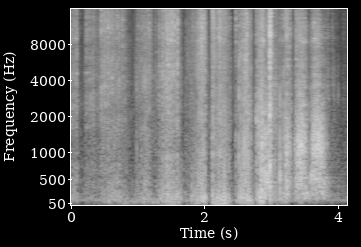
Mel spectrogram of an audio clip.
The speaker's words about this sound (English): He's going to rub it all over the top of the bread. Looks very good. Okay, that's good. Let's cut into this nice little one. Just cut at the end.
